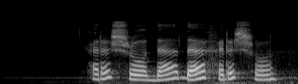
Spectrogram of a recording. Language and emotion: Russian, positive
